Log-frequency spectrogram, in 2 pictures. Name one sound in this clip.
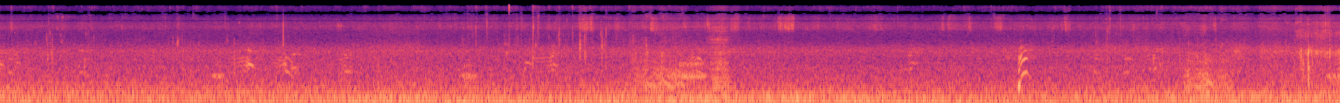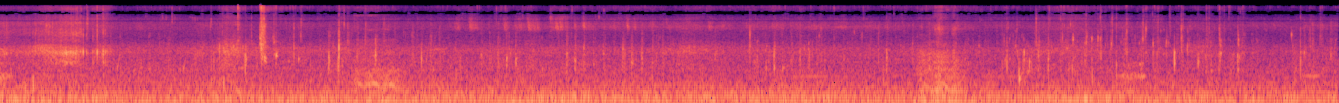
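A swan dabbles and splashes softly in shallow water as it feeds.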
